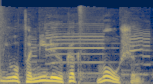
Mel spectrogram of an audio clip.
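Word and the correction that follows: Motian: Потом великий знаток джаза, живущий нынче в Бостоне, Сабирджан Курмаев, написал мне, что Пол армянских кровей и что его фамилия и звучит по-армянски Матьян.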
